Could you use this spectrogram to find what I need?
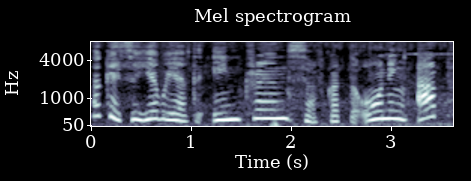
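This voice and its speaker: Against noticeable background noise, a woman speaks at a very slow pace with a high pitch. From South Africa. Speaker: vlogger. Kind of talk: video tour. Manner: casual with fillers.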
